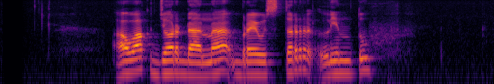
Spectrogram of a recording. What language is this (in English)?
Sundanese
